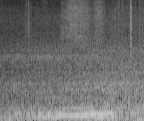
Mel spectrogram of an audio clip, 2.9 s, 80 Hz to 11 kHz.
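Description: Brand-new 2022 Subaru BRZ Sport-Tech with a manual gearbox running from inside the cabin, giving a low, steady engine drone with a slight rising hum midway, quiet and even, with no voices.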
